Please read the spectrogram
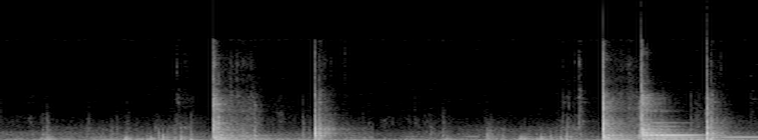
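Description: Freestyle kick scooter wheels rolling on concrete, with two sharp knocks. About six seconds in the scooter slams onto a painted metal stair handrail and grinds down it. The hollow rail rings with a steady tone, and there is another hit a second later as the rider comes off.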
